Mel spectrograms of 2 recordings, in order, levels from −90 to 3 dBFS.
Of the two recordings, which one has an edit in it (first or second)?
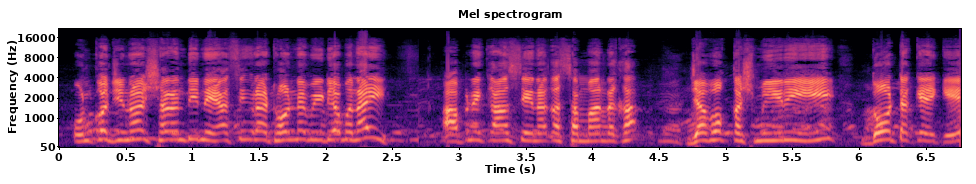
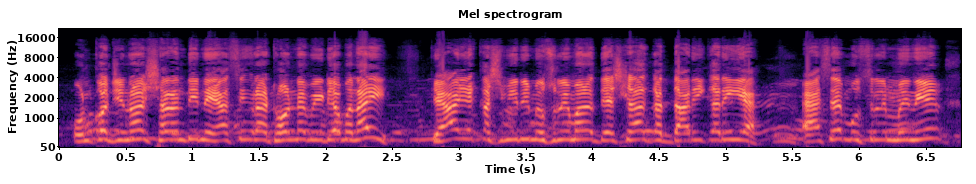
first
